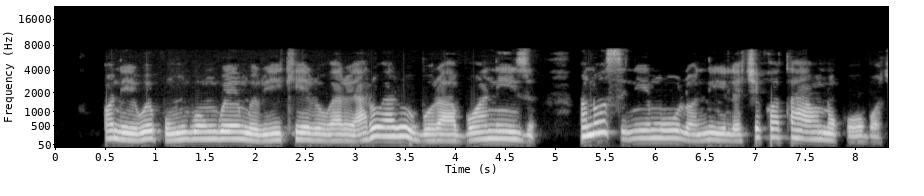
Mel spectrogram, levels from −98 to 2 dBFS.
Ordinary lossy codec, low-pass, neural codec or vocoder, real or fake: MP3, 64 kbps; 7.2 kHz; none; real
